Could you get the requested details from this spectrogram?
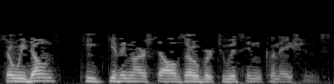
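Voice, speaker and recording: A man delivers a teaching sermon at a middle pitch, patient and explanatory. He often drops his voice for quiet asides. The sound is thin and phone-like, with no room echo. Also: fairly even intonation, fairly quick. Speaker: messianic rabbi preaching. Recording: dry tinny phone-like sound.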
